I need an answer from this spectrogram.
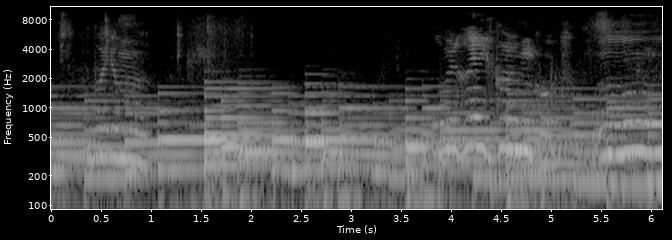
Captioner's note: child babbling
